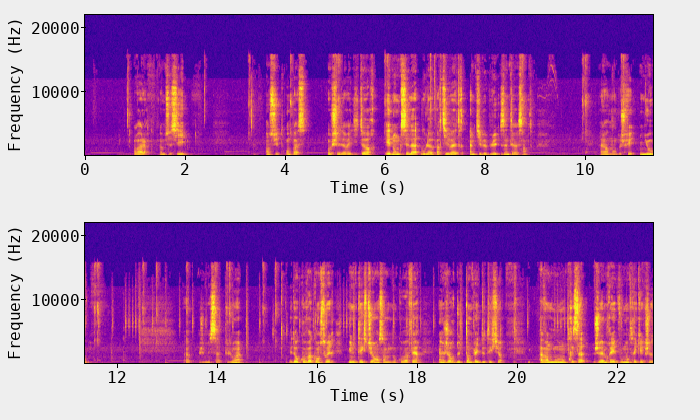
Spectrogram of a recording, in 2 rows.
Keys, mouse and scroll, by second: 3.0 scroll up 1, 3.2-6.6 drag, 6.6 scroll down 1, 6.9 n, 8.6 click, 9.1-9.9 scroll up 1, 9.9-11.2 drag, 11.2 scroll down 1, 11.5 click, 11.8 middle click, 12.1 scroll up 1, 12.5-14.2 drag, 14.9-17.9 drag.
